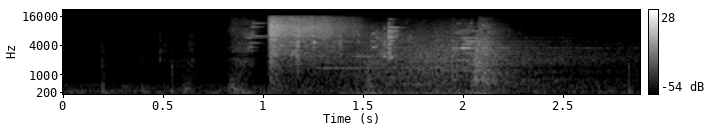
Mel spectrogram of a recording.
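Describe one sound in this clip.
A sword swishes through the air with a sharp whoosh.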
